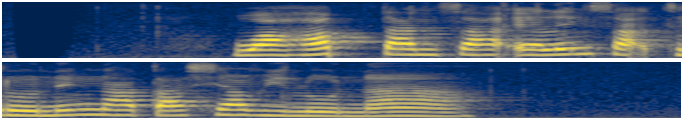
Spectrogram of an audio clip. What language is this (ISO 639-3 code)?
jav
